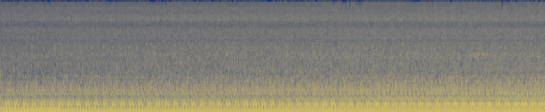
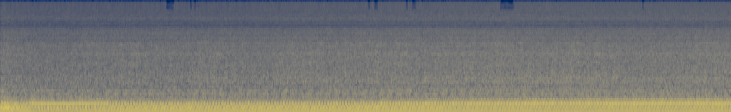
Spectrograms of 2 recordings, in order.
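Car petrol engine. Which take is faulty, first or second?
first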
